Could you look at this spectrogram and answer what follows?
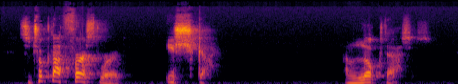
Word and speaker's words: Uisce: So took that first word, Uisce, and looked at it. And phonetically, if you don't know how to pronounce it, and you look at the word U-I-S-C-E, you might pronounce it Iski.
